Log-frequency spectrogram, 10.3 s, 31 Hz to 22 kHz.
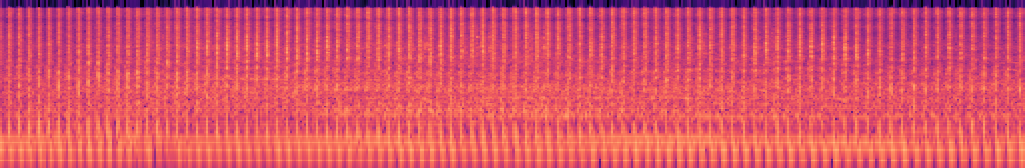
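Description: Eicher 241 tractor's single-cylinder air-cooled diesel engine running hard under load while pulling a disc harrow through soft soil, its exhaust giving rapid, even, loud beats.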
